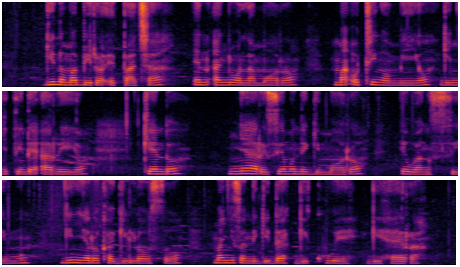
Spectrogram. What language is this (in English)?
Luo (Kenya and Tanzania)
